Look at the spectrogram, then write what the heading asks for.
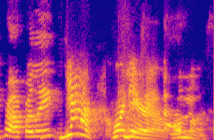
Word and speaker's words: Cordero: Yeah, Cordero, almost. Cordero, okay.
